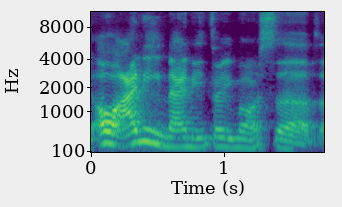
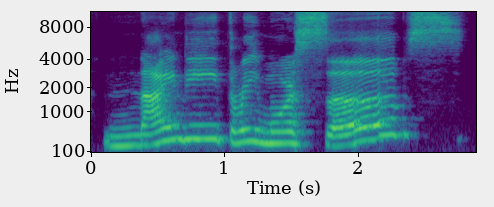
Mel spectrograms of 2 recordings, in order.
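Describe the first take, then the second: First: Lower, louder, falling realization; realizing aloud. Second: Slow, rising disbelief at the number; surprised question. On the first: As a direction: land it as a sigh of understanding. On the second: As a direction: draw it out, asking back in surprise. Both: Real, not acted.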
